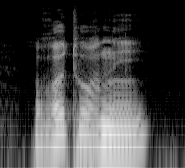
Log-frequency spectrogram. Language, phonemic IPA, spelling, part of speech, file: French, /ʁə.tuʁ.ne/, retourner, verb, Fr-retourner.ogg
- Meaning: 1. to turn over; to turn upside-down 2. to turn over; to flip 3. turn over (earth, soil); to toss (salad) 4. to return; to send back (an object) 5. to return; to go back (to/from a place)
